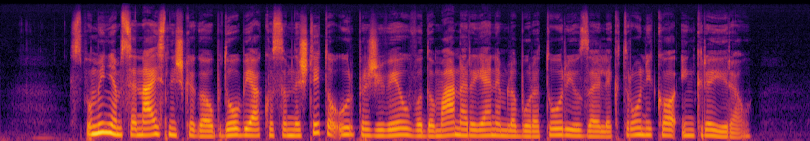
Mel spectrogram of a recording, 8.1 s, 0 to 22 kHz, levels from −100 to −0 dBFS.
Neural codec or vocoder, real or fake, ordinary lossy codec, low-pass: none; real; none; 19.8 kHz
